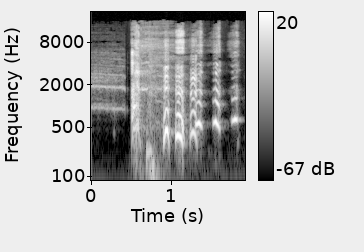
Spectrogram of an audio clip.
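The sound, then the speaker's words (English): A goat screams in a run of loud, harsh bleating bursts, about six rapid pulses that tail off, preceded by a faint steady hum. “Or last time was the goat scream.”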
